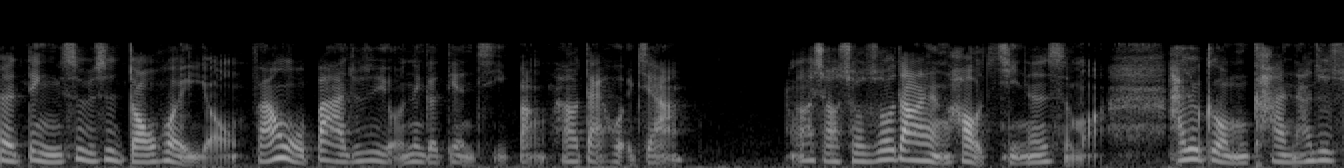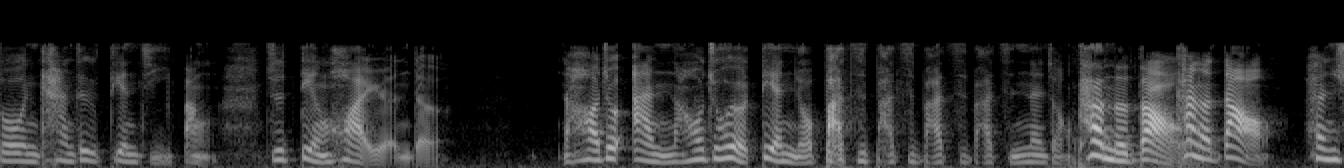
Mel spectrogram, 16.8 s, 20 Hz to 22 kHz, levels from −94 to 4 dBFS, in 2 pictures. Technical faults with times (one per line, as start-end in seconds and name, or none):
none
